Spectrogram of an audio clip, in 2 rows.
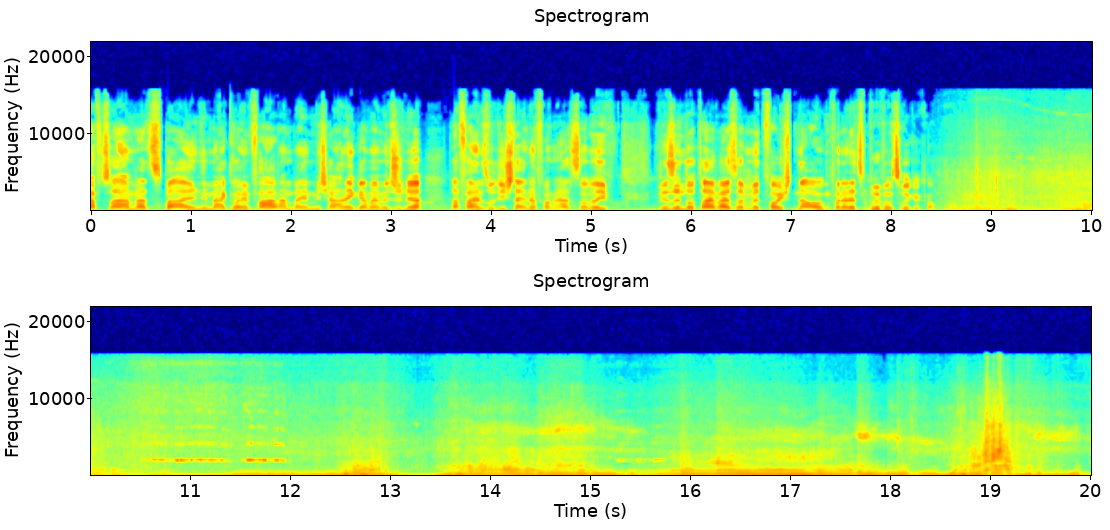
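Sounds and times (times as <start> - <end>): rally car engine revving: 8.4 - 20.0.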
